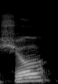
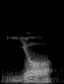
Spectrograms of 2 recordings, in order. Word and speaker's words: yo: show the pronunciation iation show is for Argentina eurway some other countries whereas yo is the most accepted one so you can hear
